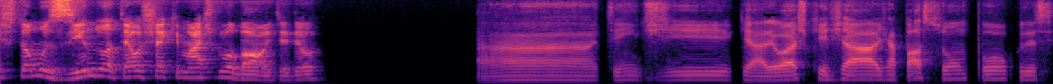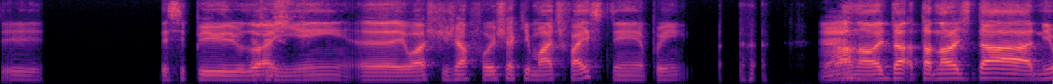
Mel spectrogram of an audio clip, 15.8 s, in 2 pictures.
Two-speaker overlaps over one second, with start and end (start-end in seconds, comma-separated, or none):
none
